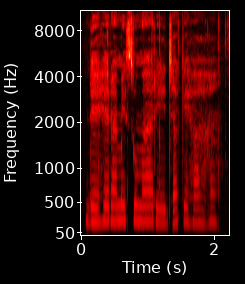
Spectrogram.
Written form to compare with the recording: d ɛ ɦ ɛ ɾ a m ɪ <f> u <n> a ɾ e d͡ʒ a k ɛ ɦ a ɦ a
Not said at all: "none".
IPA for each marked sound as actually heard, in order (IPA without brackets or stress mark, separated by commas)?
s, m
